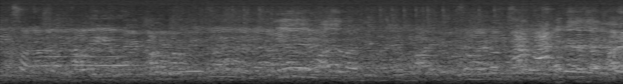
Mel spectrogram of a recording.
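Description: Many voices talking over one another in a large room, with no single clear speaker: the chatter of a crowd. It gets somewhat louder in the last second.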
